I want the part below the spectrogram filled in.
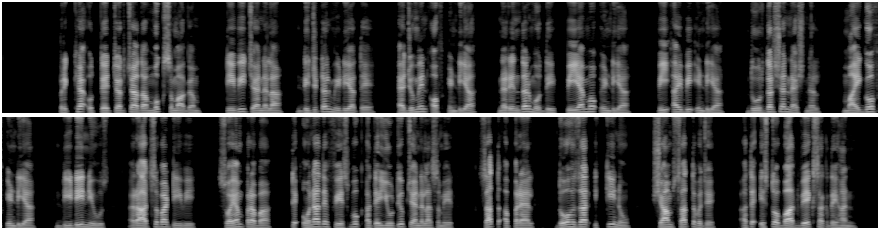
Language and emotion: Punjabi, neutral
